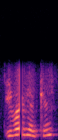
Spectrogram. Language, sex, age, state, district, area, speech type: Kannada, female, 18-30, Karnataka, Bidar, urban, conversation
